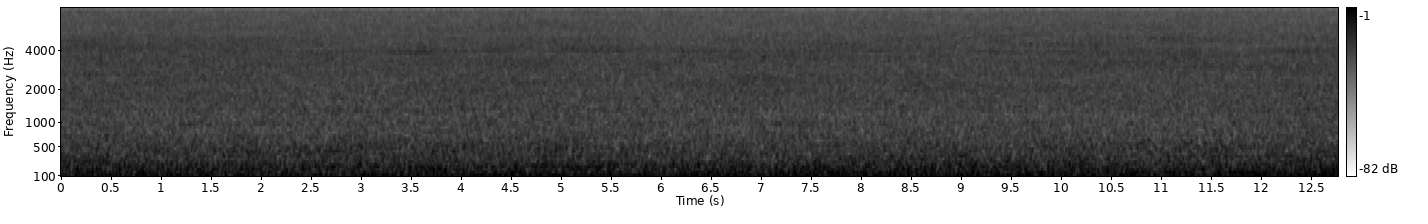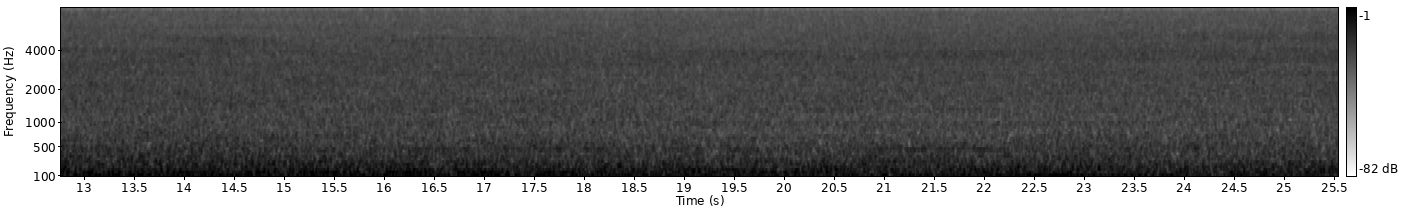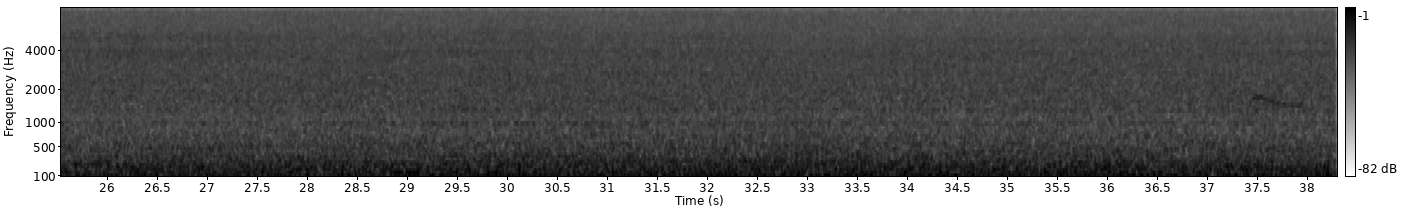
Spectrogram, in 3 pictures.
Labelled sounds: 37.4	37.8	killer whale, 1.3 to 1.8 kHz

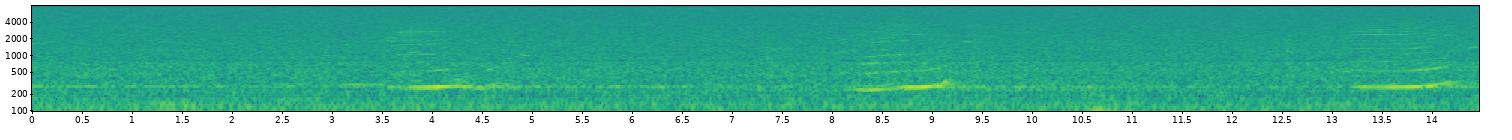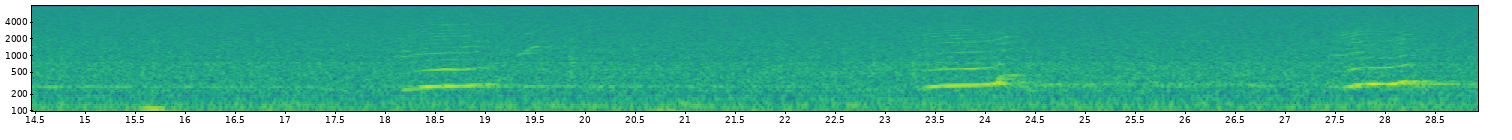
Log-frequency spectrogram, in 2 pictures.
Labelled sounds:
3.8	4.1	humpback whale, 2.6 to 2.8 kHz
8.3	8.6	humpback whale, 0.93 to 1.1 kHz
13.2	13.9	humpback whale, 2.3 to 3.0 kHz
18.1	19.6	humpback whale, 0.93 to 3.7 kHz
23.7	24.3	humpback whale, 1.1 to 2.3 kHz
27.5	27.8	humpback whale, 2.1 to 2.8 kHz

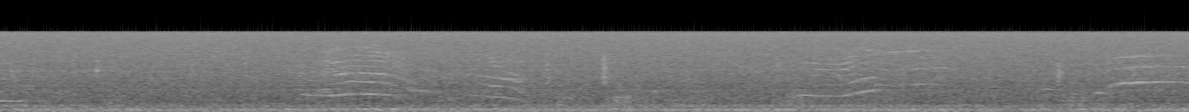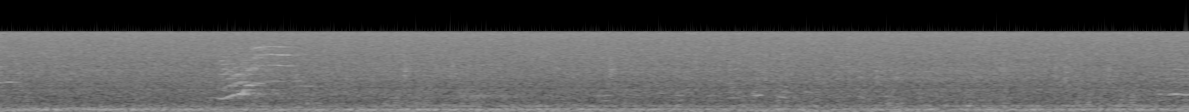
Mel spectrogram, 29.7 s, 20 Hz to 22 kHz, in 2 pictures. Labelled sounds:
4.3	5.0	humpback whale, 0.93 to 3.5 kHz
6.0	6.6	humpback whale, 0.86 to 1.5 kHz
10.1	11.6	humpback whale, 1.1 to 4.1 kHz
13.9	14.7	humpback whale, 0.83 to 3.4 kHz
17.8	18.6	humpback whale, 0.90 to 4.8 kHz

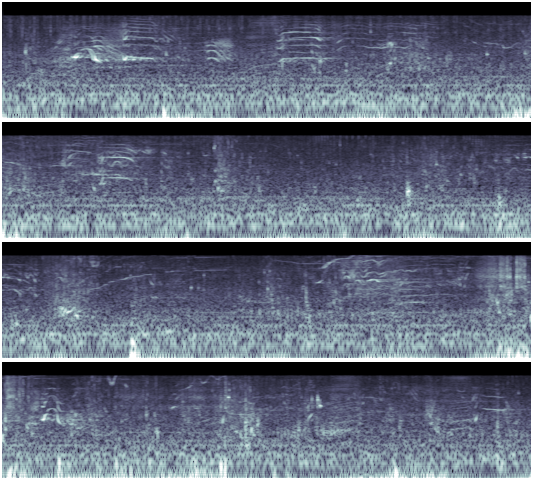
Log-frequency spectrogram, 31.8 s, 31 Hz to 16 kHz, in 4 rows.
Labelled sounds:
0.8	2.4	killer whale, southern Alaska resident, 0.37 to 8.0 kHz
3.0	3.5	killer whale, southern Alaska resident, 0.51 to 2.3 kHz
4.1	6.3	killer whale, southern Alaska resident, 0.37 to 8.0 kHz
7.9	10.0	killer whale, southern Alaska resident, 0.41 to 6.6 kHz
13.5	14.1	killer whale, southern Alaska resident, 1.4 to 4.3 kHz
15.7	16.3	killer whale, southern Alaska resident, 0.78 to 5.1 kHz
17.3	18.3	killer whale, southern Alaska resident, 1.1 to 8.0 kHz
24.4	24.8	killer whale, southern Alaska resident, 0.41 to 4.5 kHz
27.4	27.8	killer whale, southern Alaska resident, 1.5 to 4.1 kHz
28.7	29.5	killer whale, southern Alaska resident, 0.60 to 8.0 kHz
30.4	31.4	killer whale, southern Alaska resident, 0.88 to 8.0 kHz

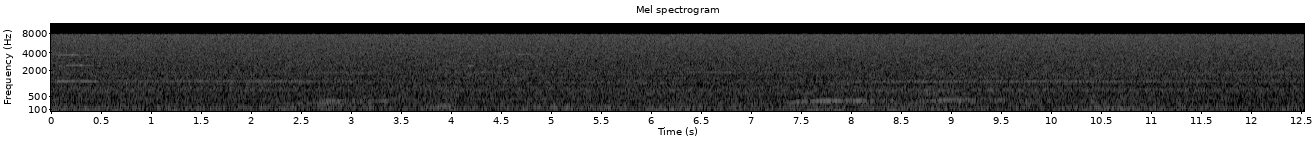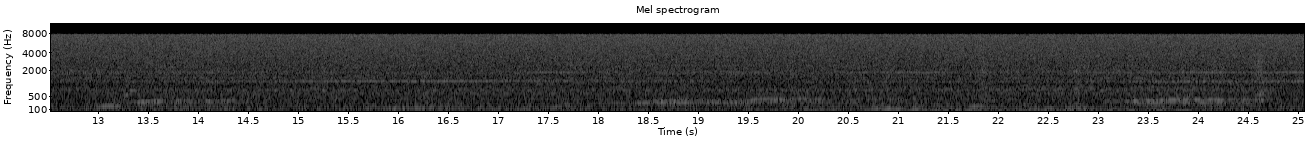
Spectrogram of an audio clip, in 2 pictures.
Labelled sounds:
0.0	0.4	humpback whale, 1.2 to 3.8 kHz

